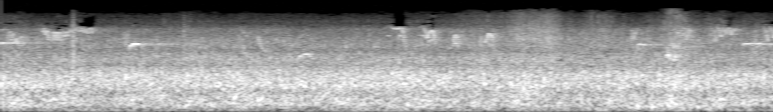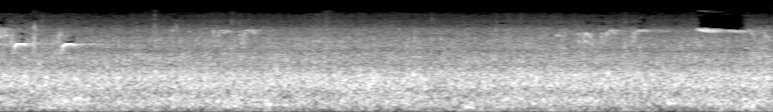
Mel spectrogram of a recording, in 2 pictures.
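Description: Steady rush of stream water flowing, with a few faint short high chirps now and then.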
